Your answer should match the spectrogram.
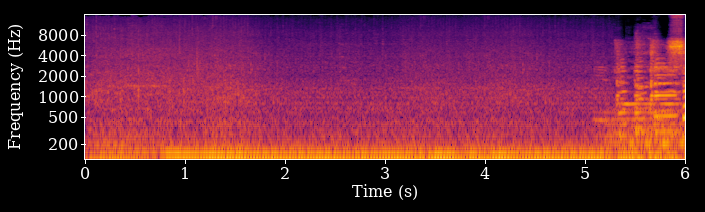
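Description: Car engine running with a steady low drone. About five seconds in, a voice and music take over.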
